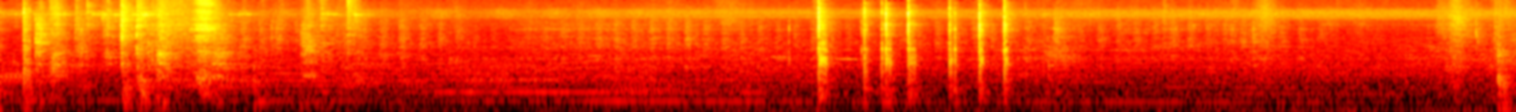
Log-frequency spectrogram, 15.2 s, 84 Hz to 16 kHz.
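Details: Playing dogs, a one-year-old male Maltese named BallBall, a two-year-old female Golden Retriever named Abbey and a seven-year-old female Husky-German Shepherd mix named Narnia, filmed with a Panasonic Lumix DMC-3D1 3D camera; breathy rhythmic panting bursts early, then sharp clicking taps.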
